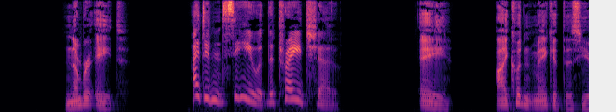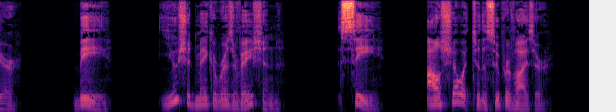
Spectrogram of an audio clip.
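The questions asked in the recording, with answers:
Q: I didn't see you at the trade show.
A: A: I couldn't make it this year.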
